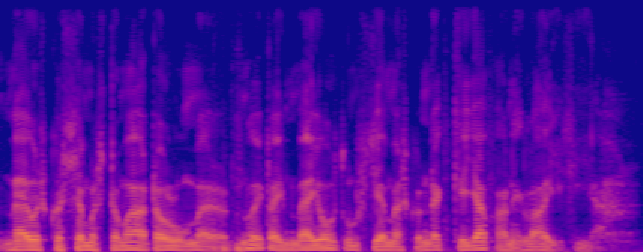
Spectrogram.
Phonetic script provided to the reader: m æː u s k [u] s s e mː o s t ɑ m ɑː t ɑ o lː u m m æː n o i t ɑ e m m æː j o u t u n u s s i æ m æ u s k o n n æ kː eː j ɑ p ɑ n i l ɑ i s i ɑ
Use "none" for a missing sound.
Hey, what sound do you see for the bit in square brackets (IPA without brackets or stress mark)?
o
